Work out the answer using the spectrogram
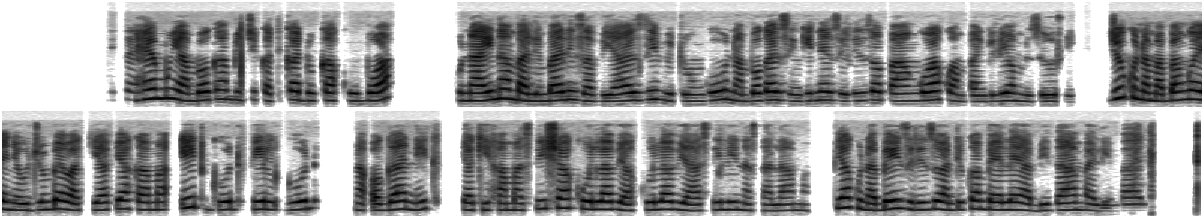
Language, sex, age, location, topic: Swahili, female, 18-24, Nairobi, finance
